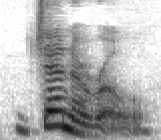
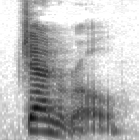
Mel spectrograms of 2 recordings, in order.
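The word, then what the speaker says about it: general: This word can be pronounced "gen-e-ral". Gen-e-ral. But usually we say "gen-ral".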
